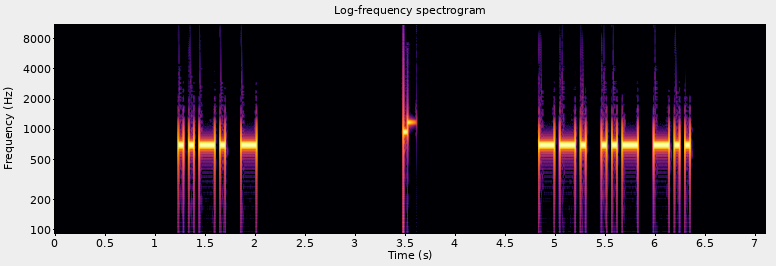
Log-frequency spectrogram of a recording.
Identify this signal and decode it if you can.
Morse code, heard as a keyed tone, about 21 wpm, 700 Hz. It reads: FT GUD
